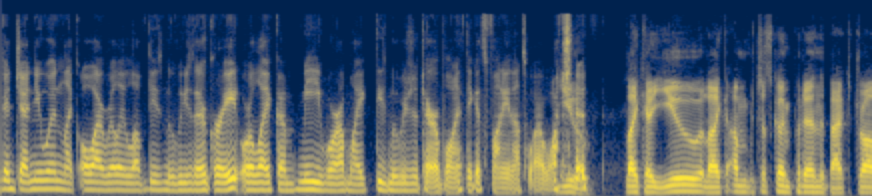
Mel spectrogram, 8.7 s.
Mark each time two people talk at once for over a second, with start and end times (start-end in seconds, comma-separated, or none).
none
